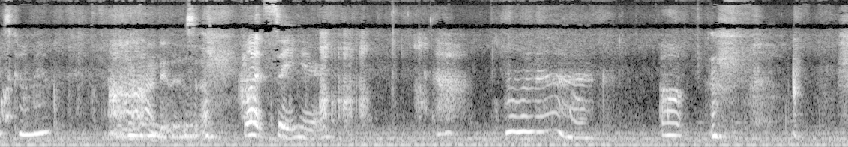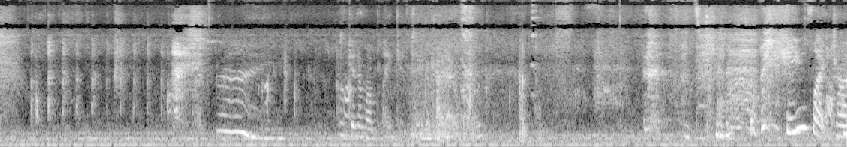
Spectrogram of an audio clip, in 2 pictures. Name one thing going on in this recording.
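A young woman talks softly and happily nearby.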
